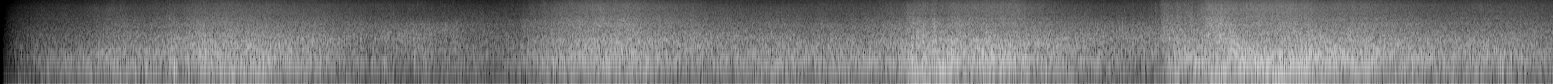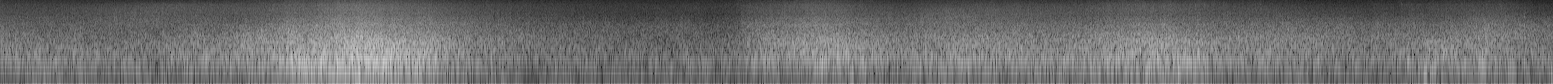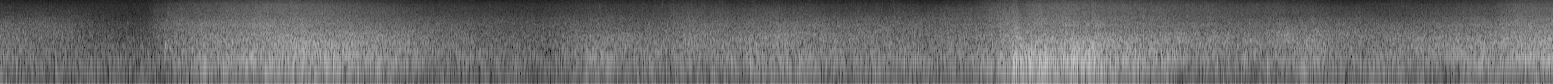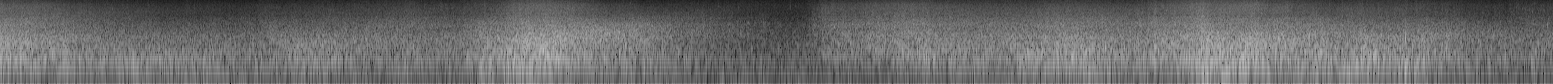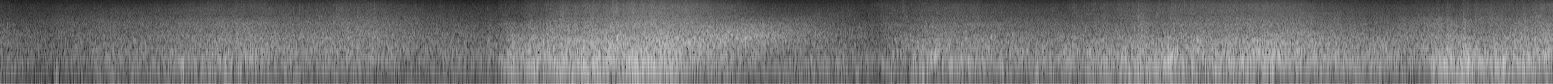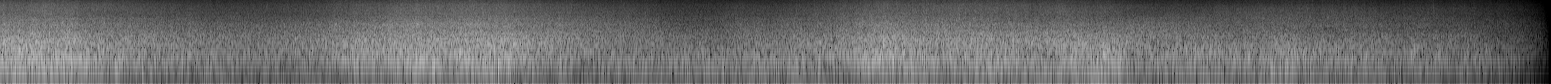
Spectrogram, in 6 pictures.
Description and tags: Close recording of waves crashing on the shore at Boscombe Beach, UK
